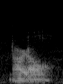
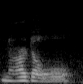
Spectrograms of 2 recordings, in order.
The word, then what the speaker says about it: Nardole: Nardole. Dole. Like Nardole. the pineapple company. Nardole. That's how it's spelled too. D-O-L-E.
